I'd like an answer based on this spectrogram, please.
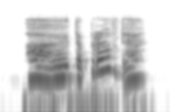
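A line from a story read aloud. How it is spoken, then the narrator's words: Hoarse, coughing, irritated. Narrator (Russian): все еще покашливая прохрипела Арсана, раздраженно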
